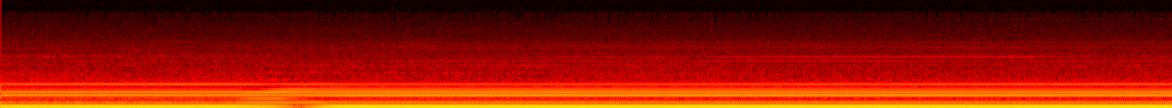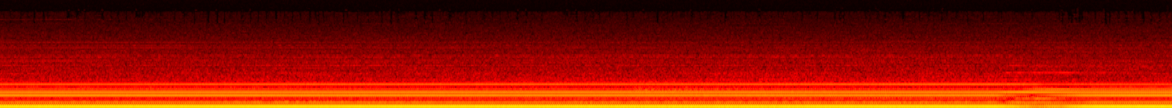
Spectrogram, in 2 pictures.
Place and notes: Muhlenberg College Hillel, West Chew Street, Allentown, PA, USA - Big Field Light
Buzz of field light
